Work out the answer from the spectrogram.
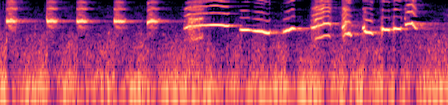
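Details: Oriental magpie-robin lure song with five evenly spaced high piping notes, followed by a long wavering whistle and quick slurred, twisting phrases.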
